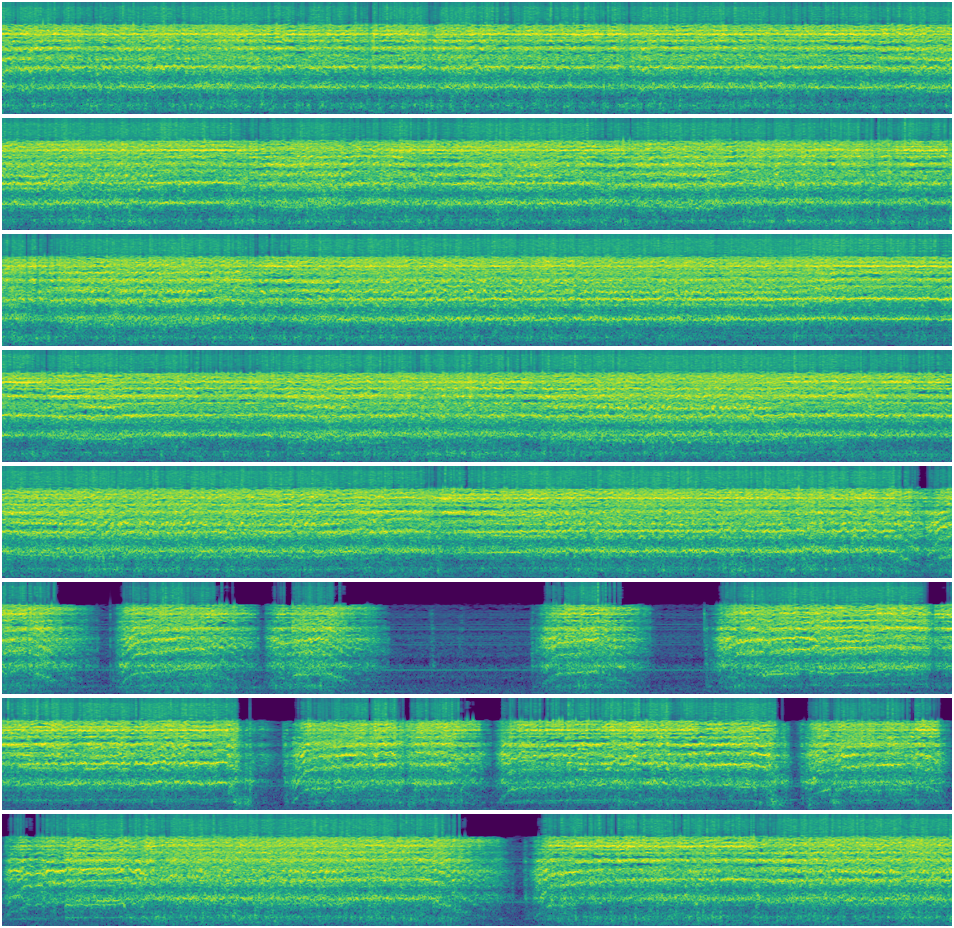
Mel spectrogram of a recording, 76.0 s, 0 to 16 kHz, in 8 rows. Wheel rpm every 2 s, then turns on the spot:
200, 230, 230, 230, 220, 220, 220, 220, 220, 230, 220, 210, 210, 220, 230, 230, 230, 220, 230, 220, 210, 220, 210, 160, 90, 50, 40, 100, 210, 180, 160, 160, 170, 160, 210, 130, 180, 220.
none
